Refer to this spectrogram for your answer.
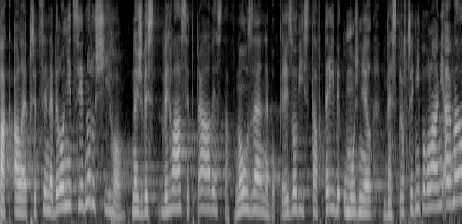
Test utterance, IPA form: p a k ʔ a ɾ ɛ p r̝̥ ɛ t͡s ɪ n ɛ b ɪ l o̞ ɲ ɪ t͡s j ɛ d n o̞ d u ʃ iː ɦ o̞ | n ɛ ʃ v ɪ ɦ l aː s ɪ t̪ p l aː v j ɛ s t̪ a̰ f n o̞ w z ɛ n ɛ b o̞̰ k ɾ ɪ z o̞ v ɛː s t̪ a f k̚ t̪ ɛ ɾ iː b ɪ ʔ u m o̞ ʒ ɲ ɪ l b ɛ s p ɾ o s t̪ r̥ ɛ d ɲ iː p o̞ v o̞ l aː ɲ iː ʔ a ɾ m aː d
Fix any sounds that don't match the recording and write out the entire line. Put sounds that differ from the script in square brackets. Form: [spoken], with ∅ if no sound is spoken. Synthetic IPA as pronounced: p a k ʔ a [l] ɛ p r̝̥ ɛ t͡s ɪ n ɛ b ɪ l o̞ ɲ ɪ t͡s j ɛ d n o̞ d u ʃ iː ɦ o̞ | n ɛ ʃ v ɪ ɦ l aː s ɪ t̪ p [ɾ] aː v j ɛ s t̪ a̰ f n o̞ w z ɛ n ɛ b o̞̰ k ɾ ɪ z o̞ v [iː] s t̪ a f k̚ t̪ ɛ ɾ iː b ɪ ʔ u m o̞ ʒ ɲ ɪ l b ɛ s p ɾ o s t̪ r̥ ɛ d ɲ iː p o̞ v o̞ l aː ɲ iː ʔ a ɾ m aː d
